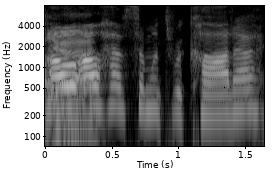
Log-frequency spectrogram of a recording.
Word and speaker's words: ricotta: raised her kids in Cleveland, and she said, "Can you please pronounce it correctly? It's mozzarella ricotta."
